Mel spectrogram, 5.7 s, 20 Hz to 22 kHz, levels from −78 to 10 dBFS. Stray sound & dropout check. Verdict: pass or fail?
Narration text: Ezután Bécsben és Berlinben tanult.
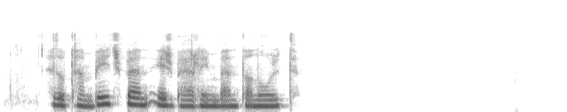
pass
